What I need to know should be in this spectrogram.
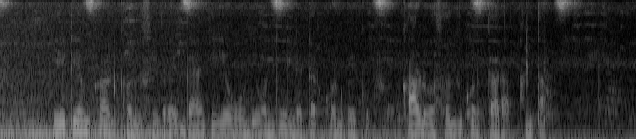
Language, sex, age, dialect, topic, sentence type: Kannada, male, 18-24, Central, banking, statement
